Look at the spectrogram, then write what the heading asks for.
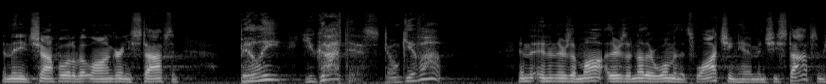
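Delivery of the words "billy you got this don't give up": soft, hushed, calm and patient whisper. Retelling a story of a father encouraging a fussy child: imitating someone whispering. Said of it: "he'd stop and he'd whisper".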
